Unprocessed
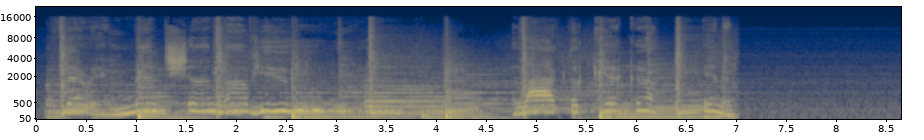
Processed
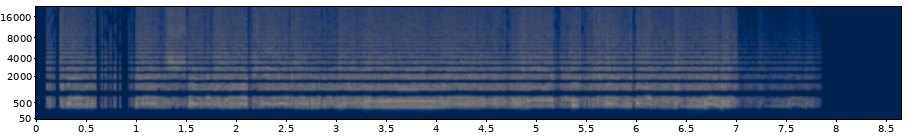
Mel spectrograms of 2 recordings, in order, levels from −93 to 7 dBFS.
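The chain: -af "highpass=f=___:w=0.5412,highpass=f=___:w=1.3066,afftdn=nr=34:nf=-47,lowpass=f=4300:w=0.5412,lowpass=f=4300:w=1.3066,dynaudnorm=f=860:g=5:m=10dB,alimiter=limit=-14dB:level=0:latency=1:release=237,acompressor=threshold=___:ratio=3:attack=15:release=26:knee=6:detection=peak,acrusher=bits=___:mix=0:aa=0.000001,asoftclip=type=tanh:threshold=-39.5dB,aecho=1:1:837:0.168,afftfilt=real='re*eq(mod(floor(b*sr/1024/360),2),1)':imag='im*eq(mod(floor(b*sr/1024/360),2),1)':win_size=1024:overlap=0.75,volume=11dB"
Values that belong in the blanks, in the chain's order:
420, 420, -37dB, 4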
